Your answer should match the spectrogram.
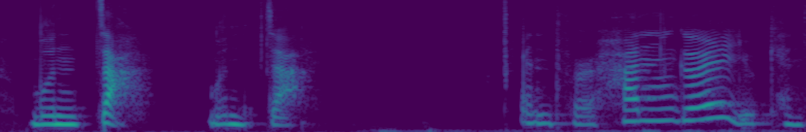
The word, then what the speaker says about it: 문자: This is pronounced 문자, not 문사, 문자.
